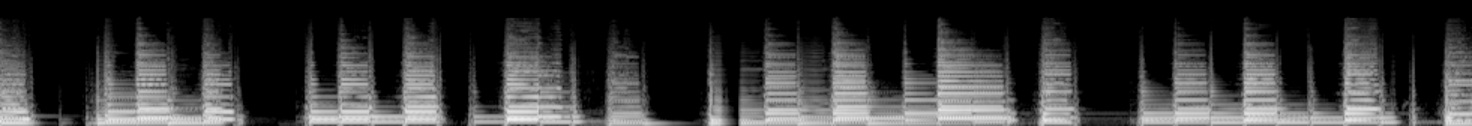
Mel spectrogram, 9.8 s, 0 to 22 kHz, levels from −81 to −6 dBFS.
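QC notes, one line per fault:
4.79–4.94 s, call audio freeze: the music stalls for about 150 ms. For roughly 130 ms the last sound is stretched into a fading buzz or hiss, followed by about 10 ms of silence, and then the music resumes exactly where it left off, with nothing skipped. From that point on, everything plays about 130 ms late. The likely cause is packets arriving late, so the jitter buffer ran dry and the receiver filled the gap by extending what it last had. Across the clip, the top end stops around 12 kHz, consistent with an Opus call path.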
